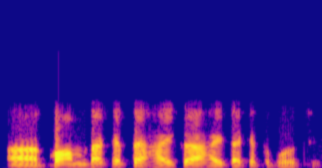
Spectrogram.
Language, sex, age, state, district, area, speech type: Odia, male, 60+, Odisha, Malkangiri, urban, conversation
